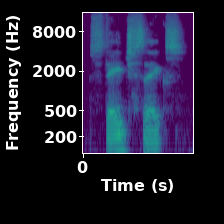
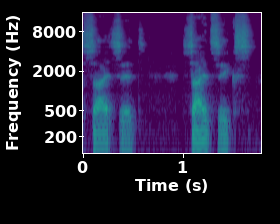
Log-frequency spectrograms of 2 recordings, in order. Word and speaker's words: Stage S: Only three made it, and those three are Stage Six. I butchered the name the first time. I called it Side Six, but it's Stage S.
